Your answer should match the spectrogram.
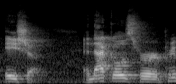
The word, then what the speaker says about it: ella: Here in Buenos Aires, it's pronounced Asia.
